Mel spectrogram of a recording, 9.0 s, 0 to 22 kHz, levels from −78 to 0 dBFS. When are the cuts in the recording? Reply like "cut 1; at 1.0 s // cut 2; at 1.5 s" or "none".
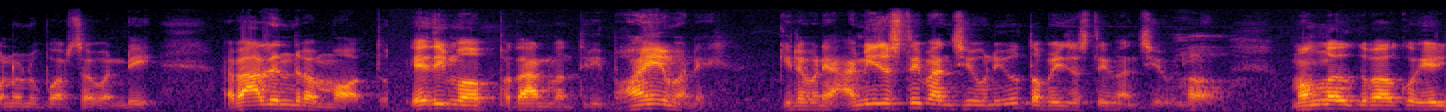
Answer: cut 1; at 2.4 s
